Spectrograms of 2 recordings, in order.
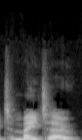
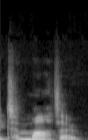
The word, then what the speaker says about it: tomato: line in it is you say tomato and i say tomato which is something that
